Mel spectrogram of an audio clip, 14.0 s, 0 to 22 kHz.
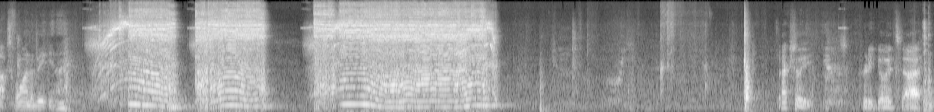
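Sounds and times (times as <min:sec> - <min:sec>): angle grinder grinding metal: 0:01.2 - 0:07.6.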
